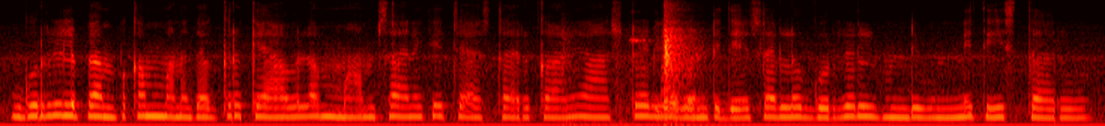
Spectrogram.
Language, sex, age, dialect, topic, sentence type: Telugu, female, 18-24, Utterandhra, agriculture, statement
